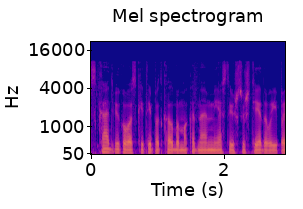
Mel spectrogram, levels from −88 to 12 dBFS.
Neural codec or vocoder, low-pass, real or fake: none; 10.8 kHz; real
